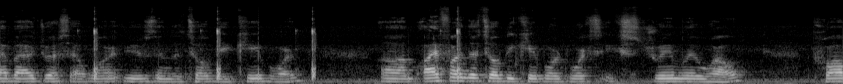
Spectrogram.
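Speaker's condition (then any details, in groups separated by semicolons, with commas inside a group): ALS; voice still fairly strong, voice banked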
